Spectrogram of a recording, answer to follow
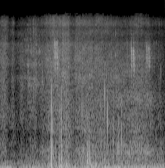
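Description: A few faint, scattered clicks and rustles from handling a spinning rod, reel and monofilament line, over a low, steady outdoor background hiss.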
